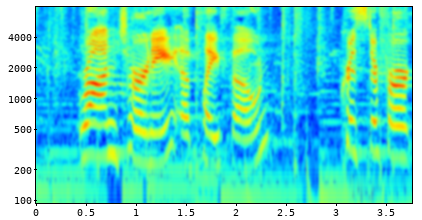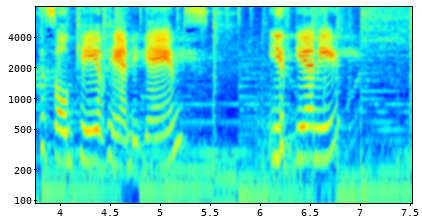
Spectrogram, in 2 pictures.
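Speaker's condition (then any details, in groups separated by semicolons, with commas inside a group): No condition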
